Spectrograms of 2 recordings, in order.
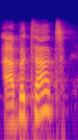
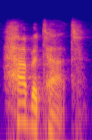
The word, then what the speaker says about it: habitat: on this word here make sure to pronounce the h instead of habitat it's ha habitat habitat okay very good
